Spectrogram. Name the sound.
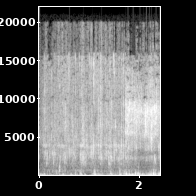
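pouring fish tank water onto dry soil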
